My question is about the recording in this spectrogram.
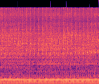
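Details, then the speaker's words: Reliant Supervan after carburettor cleaning and fuel pump pipe correction. A steady, even tick-over at a fairly brisk, constant pitch, meaning the idle is set slightly high. It is adjustable at the carburettor thumb screw. "Tick over's a little bit high. We can adjust that quite easily."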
